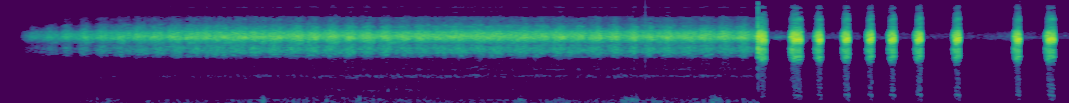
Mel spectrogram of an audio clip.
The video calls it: La Cicala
